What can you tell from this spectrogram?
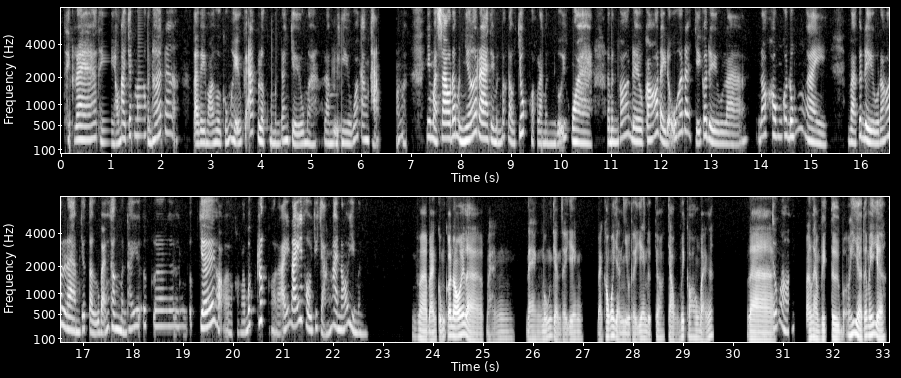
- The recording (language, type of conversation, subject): Vietnamese, advice, Làm thế nào để bạn sắp xếp lại thời gian để có thể dành cho gia đình và cho bản thân nhiều hơn?
- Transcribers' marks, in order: distorted speech; static; other background noise; tapping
